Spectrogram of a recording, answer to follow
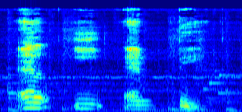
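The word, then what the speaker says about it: limb: Lereng di antara antiklin dan siklin disebut lim. Ejaannya L-I-M-B, lim.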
